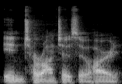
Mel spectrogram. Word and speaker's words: Toronto: No, actually, I'm going to Toronto tomorrow. – Ooh, Toronto, or as I've been told to pronounce, Toronto. Yeah. I learned the hard way because I've always said... There's no second T.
